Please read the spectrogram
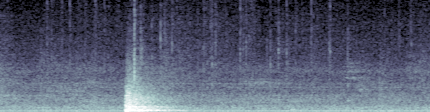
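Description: A single dull thump about a second in, with a short ringing decay, over a faint low steady hum.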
